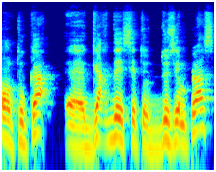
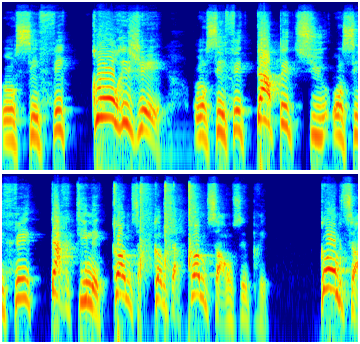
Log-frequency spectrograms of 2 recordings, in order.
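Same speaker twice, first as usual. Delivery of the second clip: very angry, close to losing it, higher; 5 semitones higher than usual. Reacting to the team's heavy defeat: furious, close to losing it. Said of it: "Tellement je suis énervé".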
